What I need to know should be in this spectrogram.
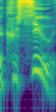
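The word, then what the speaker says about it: Krasue: And then we have the, I don't want to pronounce this incorrectly. – The Krasu? – The Krasu, thank you.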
